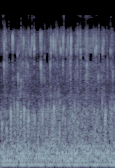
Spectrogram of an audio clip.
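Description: Curry poured over layered rice in a mess tin, a short, steady liquid pour heard close up on its own.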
